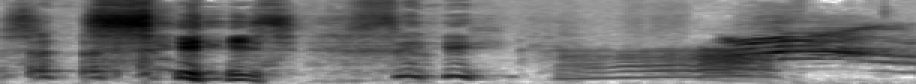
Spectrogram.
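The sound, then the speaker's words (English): A cat named Carlos lets out a drawn-out, displeased growl that rises in pitch and swells louder, coming right after a short burst of human talk, clear. “Oh, you don't like this show?”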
